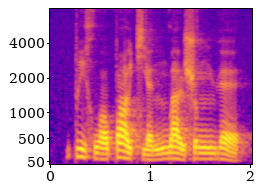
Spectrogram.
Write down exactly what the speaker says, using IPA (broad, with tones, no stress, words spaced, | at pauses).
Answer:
pi˥˩xwɔ˧˥pɑ˥˩ʊ̯ t͡ɕjɛ˧˥nn̪wa˥˩ɪ̯ʂʊ˥ŋmɥɛ˥˩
